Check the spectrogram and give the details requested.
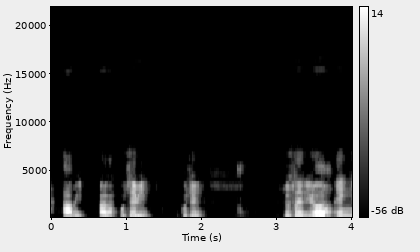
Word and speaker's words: Abib: Es abril, pero se pronuncia, porque así se escribe, Abib.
